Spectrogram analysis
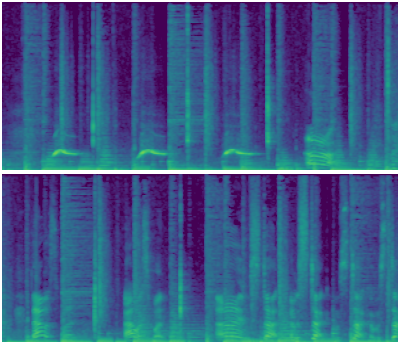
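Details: Real vocal tics from a person with Tourette's syndrome speaking on camera: sudden short whistles and tongue clicks break out in a rapid run over steady background music.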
